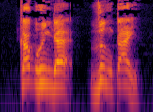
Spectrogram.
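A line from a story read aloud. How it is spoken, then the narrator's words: Loud shout. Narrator (Vietnamese): Bộc Dương Duy quát to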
